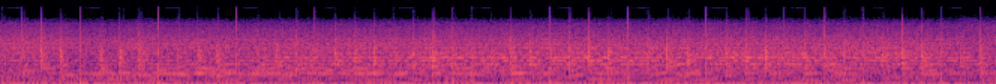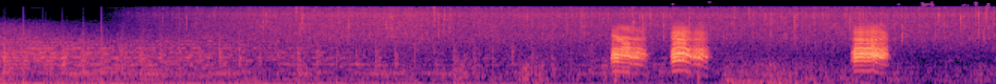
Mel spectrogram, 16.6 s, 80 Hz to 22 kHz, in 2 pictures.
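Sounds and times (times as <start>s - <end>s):
steady low rumbling background: 0.0s - 16.5s
crow cawing inside an apartment: 13.3s - 14.3s, 15.4s - 15.9s.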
